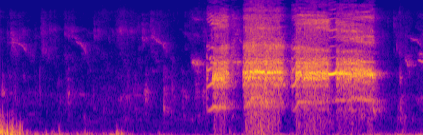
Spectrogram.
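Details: Chicken in a laying hen coop: after a quiet start with faint scattered calls, a loud, harsh, drawn-out crow breaks out in two long harmonic bursts, then fades back to soft background clucking.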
